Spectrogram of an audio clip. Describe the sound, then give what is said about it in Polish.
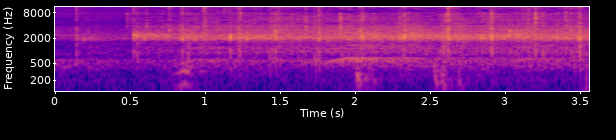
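An audience at the Polish Cup Tasters championship award ceremony bursts into applause for the fourth-place finisher after a brief quiet moment. A dense, steady wash of many hands clapping holds at an even loudness, with a few voices faintly mixed in. “Brawo, aplauz.”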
